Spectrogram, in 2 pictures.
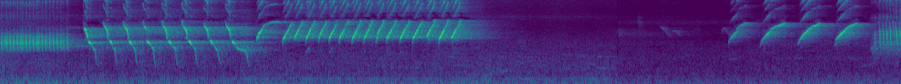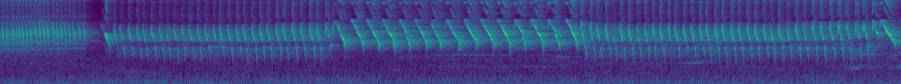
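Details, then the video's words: Local domestic canary singing varied phrases: buzzy trills, a short silence, a few swooping notes, then long rolling rapid trills in several tones. "KENARI LOKAL GACOR TOTAL, SEMUA IKUTAN BUNYI..PANCINGAN AMPUH BIKIN CEPAT GACOR"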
